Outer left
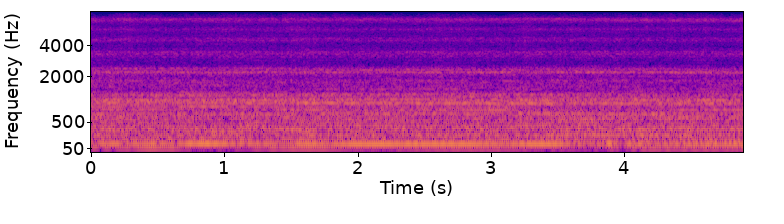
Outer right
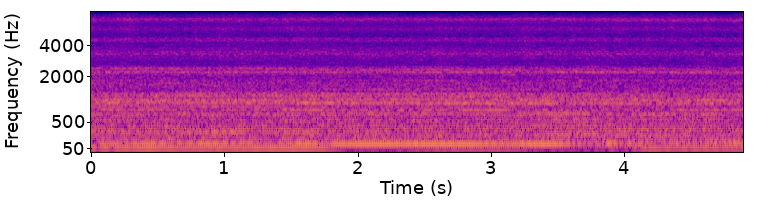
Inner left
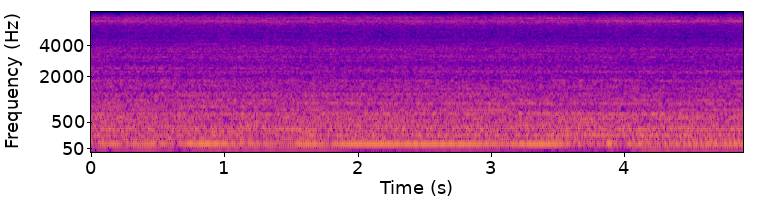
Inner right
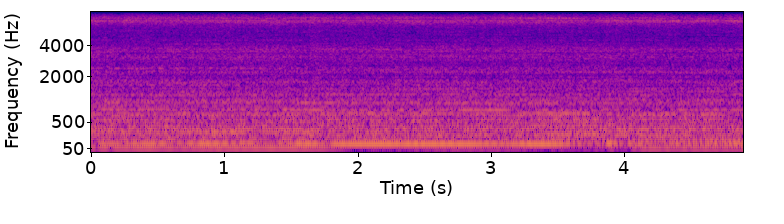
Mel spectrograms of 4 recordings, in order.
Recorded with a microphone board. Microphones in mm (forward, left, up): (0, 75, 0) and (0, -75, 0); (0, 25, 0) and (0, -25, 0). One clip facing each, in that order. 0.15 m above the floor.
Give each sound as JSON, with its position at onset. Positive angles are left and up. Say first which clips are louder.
{"t": 0.0, "sound": "an engine running", "louder": "outer left 1 dB, inner left 2 dB", "side_deg": 35, "distance_m": 2.5}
